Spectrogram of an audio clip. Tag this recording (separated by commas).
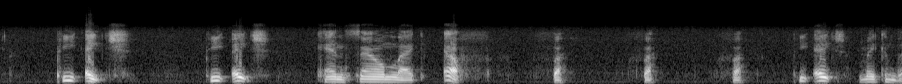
Speech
